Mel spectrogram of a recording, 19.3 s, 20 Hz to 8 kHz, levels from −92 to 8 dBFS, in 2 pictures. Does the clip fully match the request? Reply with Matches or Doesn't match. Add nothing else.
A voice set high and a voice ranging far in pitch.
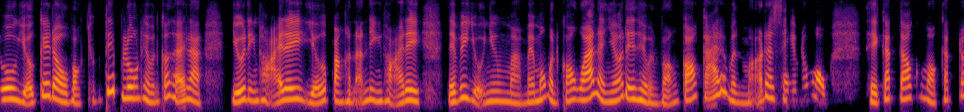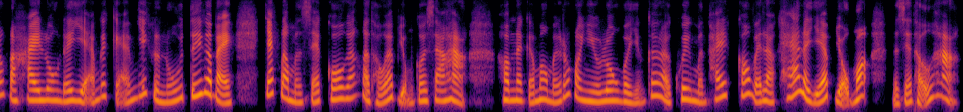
Doesn't match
